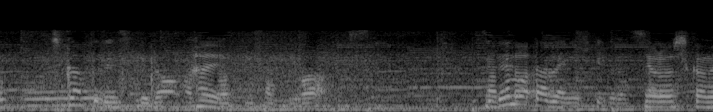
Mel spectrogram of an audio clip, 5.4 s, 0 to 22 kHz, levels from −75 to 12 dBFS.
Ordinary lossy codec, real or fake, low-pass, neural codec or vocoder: none; real; 7.2 kHz; none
